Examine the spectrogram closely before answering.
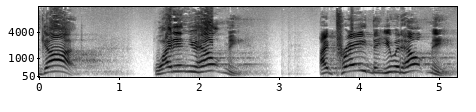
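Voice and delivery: a hint of a wounded, accusing man; aggrieved man. A narrator's reading. Drowned man complains to God.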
